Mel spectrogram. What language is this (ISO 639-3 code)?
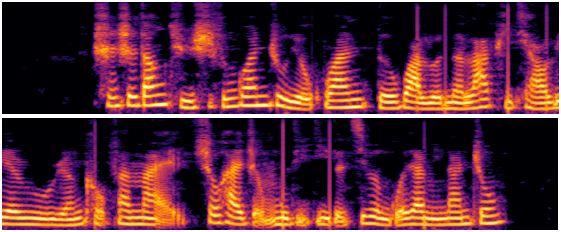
zho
